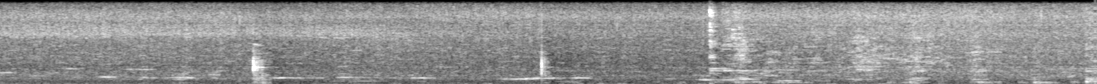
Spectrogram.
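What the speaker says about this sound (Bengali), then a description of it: "মশলাটাকে কষিয়ে নিচ্ছি।" Spice paste with garam masala, cardamom, bay leaf, cinnamon, ginger and garlic paste stir-fried in hot oil for broiler chicken, a soft continuous sizzle with a few sharp spoon scrapes against the pan, close and without speech.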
